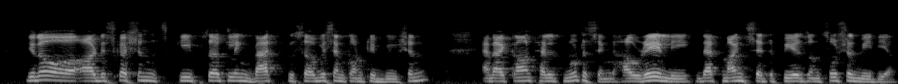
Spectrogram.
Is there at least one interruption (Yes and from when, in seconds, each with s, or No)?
No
